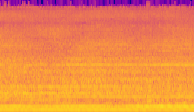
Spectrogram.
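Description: A Kubota remote-controlled, four-wheel robotic lawn mower runs its engine, producing a loud, steady, even drone with a constant hum and no voices.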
